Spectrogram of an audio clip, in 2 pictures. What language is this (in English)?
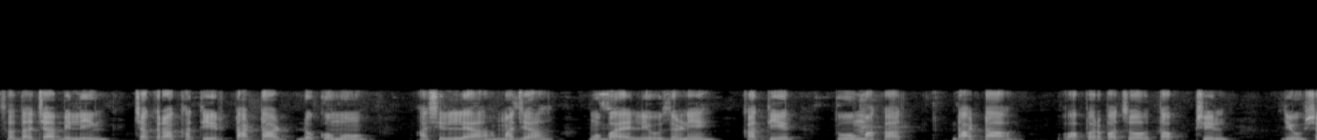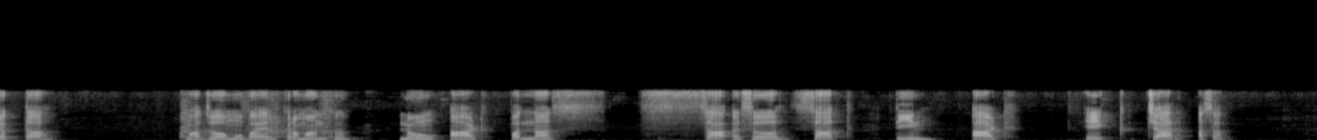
Konkani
